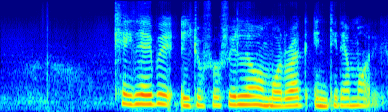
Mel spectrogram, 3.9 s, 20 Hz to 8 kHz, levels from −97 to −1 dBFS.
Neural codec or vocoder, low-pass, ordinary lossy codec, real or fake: codec, 16 kHz, 0.5 kbps, X-Codec, HuBERT features, trained on LibriSpeech; none; none; fake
